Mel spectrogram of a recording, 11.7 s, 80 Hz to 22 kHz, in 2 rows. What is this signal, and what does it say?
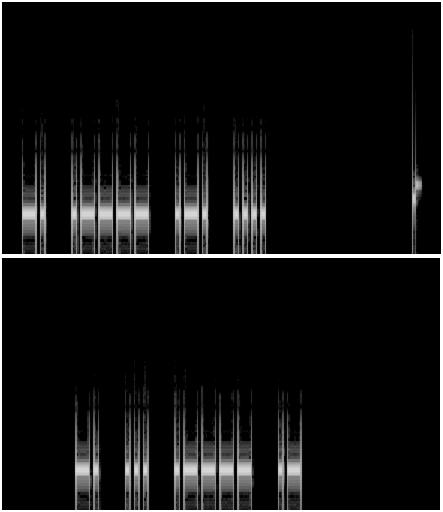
Morse code, heard as a keyed tone, about 20 wpm, spaced as for 14 wpm, 700 Hz. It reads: N1RH NS1A
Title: 076 Lesson 13g - Letter L - Call Signs 20wpm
